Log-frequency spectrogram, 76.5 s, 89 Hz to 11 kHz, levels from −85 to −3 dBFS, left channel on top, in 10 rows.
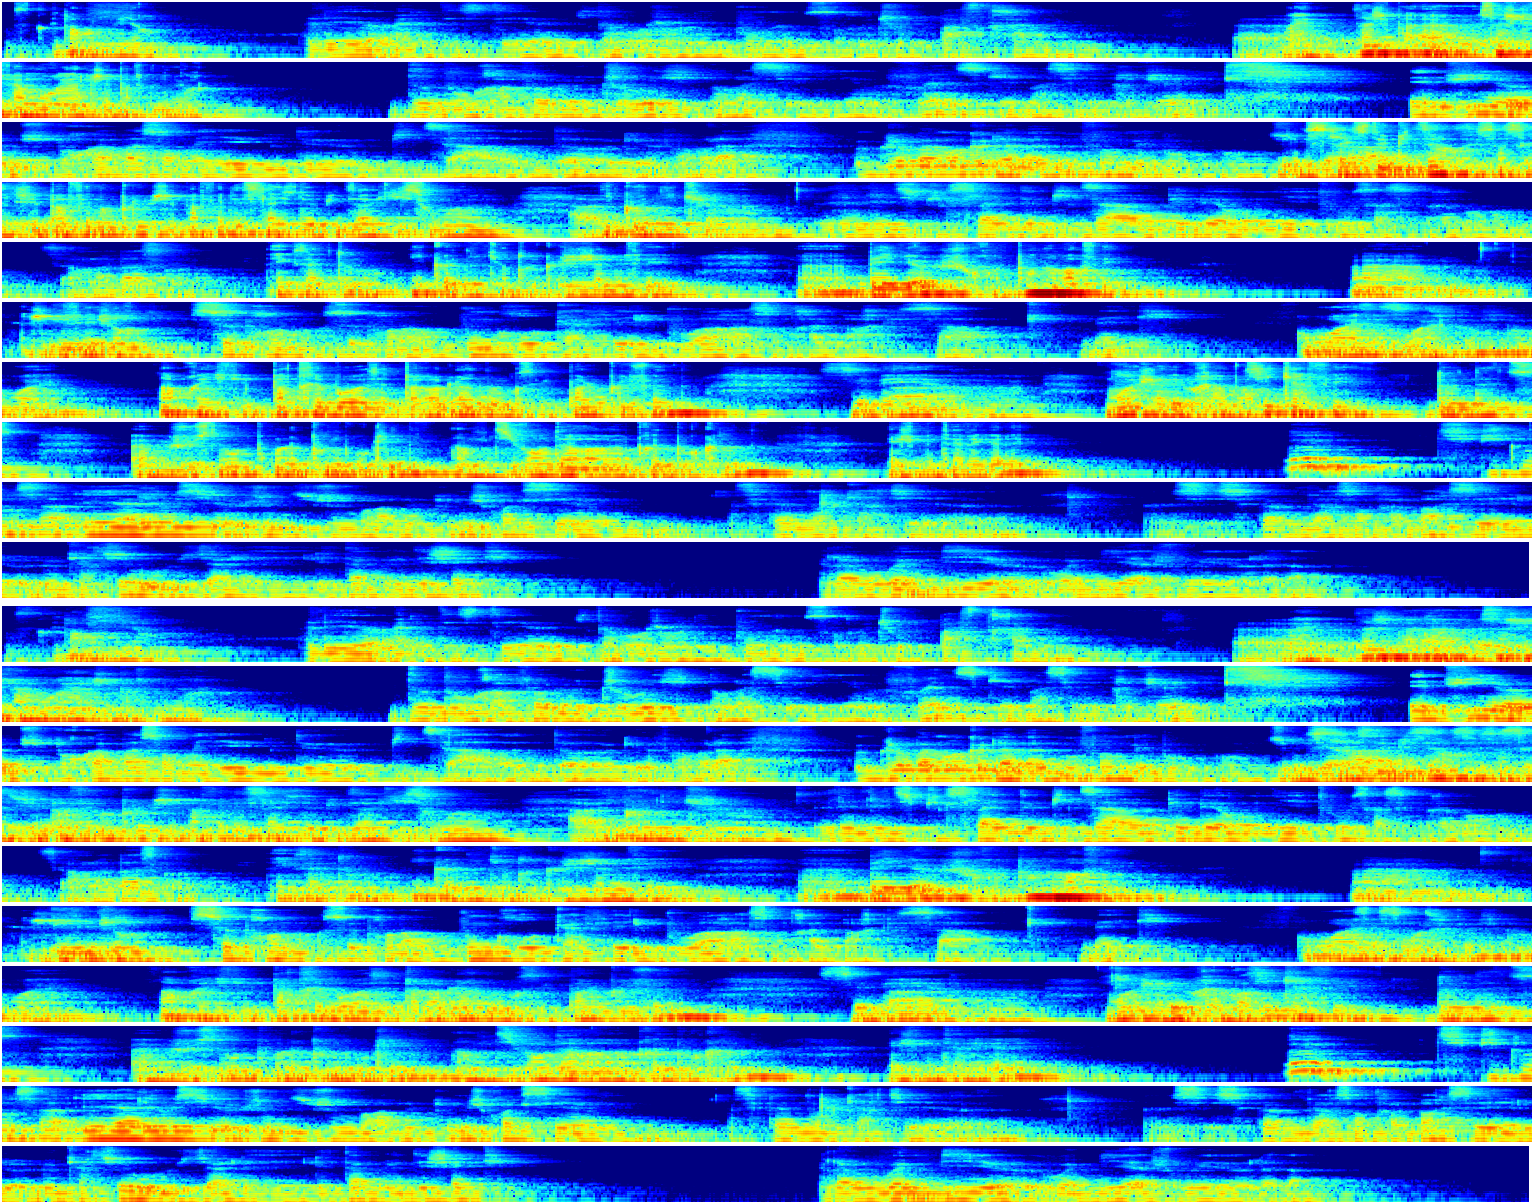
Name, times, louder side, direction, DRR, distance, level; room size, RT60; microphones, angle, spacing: voice 1, 0.2-0.8 6.4-8.7 21.7-26.9 31.9-36.3 37.3-38.1 38.3-39.0 44.7-46.3 46.7-52.7 53.0-57.7 58.0-58.8 73.3-73.4, left 2 dB, 50° left, 7 dB, 0.3 m, -26 dB
voice 2, 1.5-5.3 6.1-7.7 9.6-14.4 14.7-22.3 22.7-23.4 25.8-26.3 27.0-30.6 30.9-31.6 38.5-38.9 39.2-43.1 43.6-44.0 45.1-45.8 50.0-50.6 51.4-52.2 56.6-56.8 59.9-60.3 60.7-64.6 64.8-66.6 66.9-71.4 72.9-75.3, right 1 dB, 25° right, 1 dB, 0.4 m, -31 dB
4.0 x 2.2 x 2.9 m, 0.97 s
head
